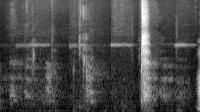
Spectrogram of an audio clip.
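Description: A dog barking faintly a few times in the distance, with one short, loud, hissy burst about three seconds in.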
